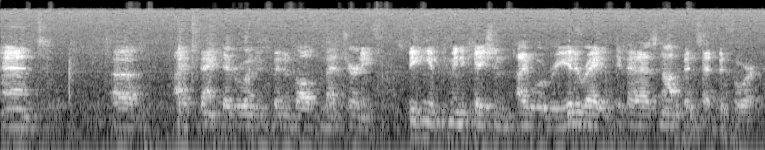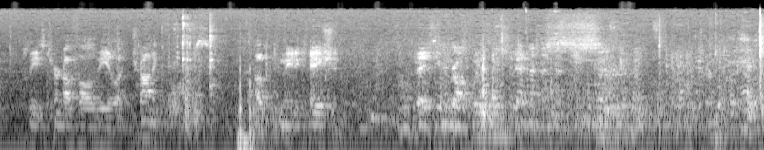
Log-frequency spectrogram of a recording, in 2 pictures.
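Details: Adult man addressing an audience; typical speech.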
